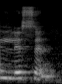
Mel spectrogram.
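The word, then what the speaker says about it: listen: कब हमारे पास है लिसन व्हाट इसे आईटी मीन लिसन और फर्स्ट ऑफ जो यू हैव तू प्रोनाउंस आईटी क्लीयरली हमारे यहां पास यहां पर साइलेंट है लेसन कहेंगे और लेसन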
